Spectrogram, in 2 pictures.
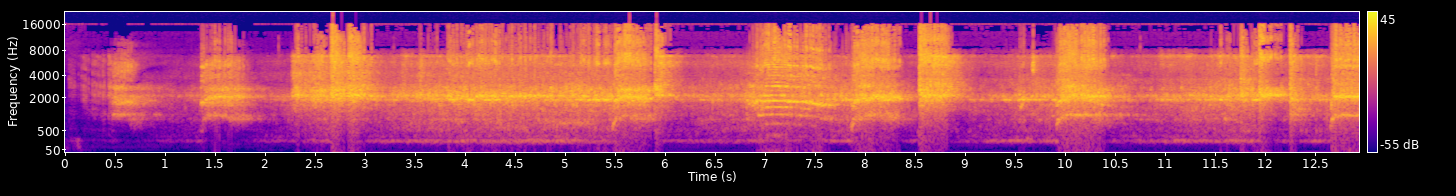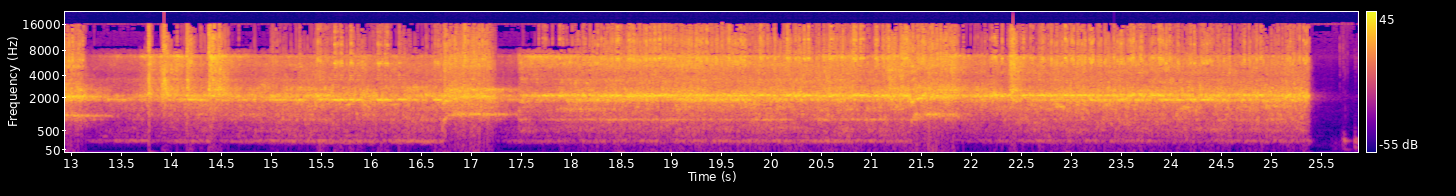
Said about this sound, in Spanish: Se escucha varios ruidos, desde luego el audio no es muy bueno, pero lo que se escucha son los objetos que están cayendo. Y en el video se puede observar cómo salen volando estos objetos y luego caer al piso.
